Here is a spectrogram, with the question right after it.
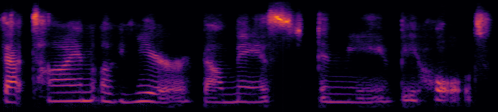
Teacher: time and then year and i feel like those are like more stressed than on stress · every second syllable's the one that's stressed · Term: iambic pentameter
